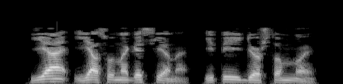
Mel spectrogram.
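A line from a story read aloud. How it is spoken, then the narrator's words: Plain. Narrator (Russian): сказал мечник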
